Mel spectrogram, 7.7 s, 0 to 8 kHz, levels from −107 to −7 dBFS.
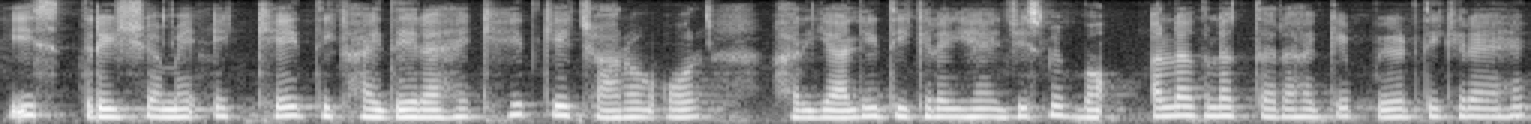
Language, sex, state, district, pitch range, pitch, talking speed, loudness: Hindi, female, Chhattisgarh, Raipur, 185-205 Hz, 195 Hz, 205 wpm, -17 LUFS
